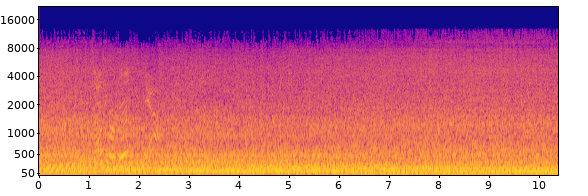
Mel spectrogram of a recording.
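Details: 1970 Chevy C10 with freshly installed 5.3L LS V8 (about 175k miles; new high-volume oil pump, timing chain and gears, rear main seal), first start before PCM programming; deep steady rumble, even beat, no knocks, misses or stumbles: normal idle.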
